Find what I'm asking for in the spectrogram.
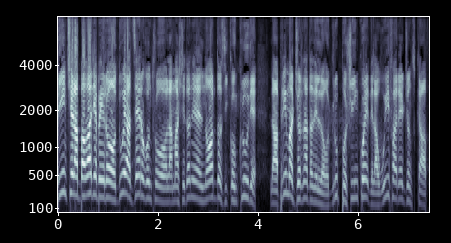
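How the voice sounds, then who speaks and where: High-pitched man's voice with a bright, sharp tone and lively intonation. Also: moderate pace. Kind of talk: live sports commentary.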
